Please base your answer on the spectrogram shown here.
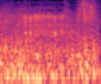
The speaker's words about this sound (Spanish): La tormenta Juana destrozando tu antena suena así.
